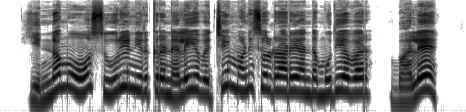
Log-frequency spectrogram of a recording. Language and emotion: Tamil, surprised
